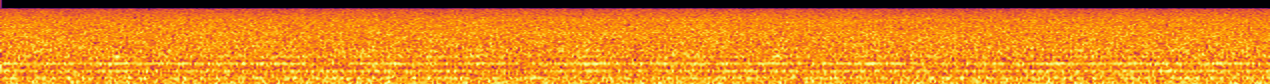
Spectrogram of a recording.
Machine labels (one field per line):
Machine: fan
